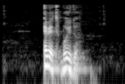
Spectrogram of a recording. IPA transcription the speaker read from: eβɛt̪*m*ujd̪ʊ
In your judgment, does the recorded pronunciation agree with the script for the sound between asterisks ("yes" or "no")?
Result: no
